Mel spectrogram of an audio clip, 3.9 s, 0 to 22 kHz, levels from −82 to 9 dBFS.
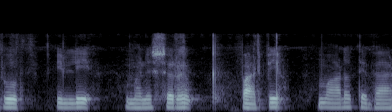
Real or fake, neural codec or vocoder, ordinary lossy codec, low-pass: fake; codec, 24 kHz, 0.9 kbps, WavTokenizer, medium speech release version 2; none; 7.2 kHz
